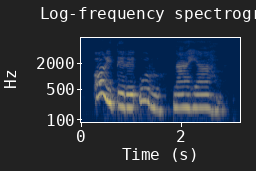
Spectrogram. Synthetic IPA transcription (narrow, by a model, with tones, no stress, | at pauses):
o˦ɾi˨te˨ɾe˨ʔu˦ɾu˨na˦ɦja˦ɦʊ˨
